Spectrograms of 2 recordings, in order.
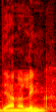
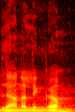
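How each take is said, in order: First: The final syllable is cut off, northern Indian style. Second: The final syllable is kept.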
